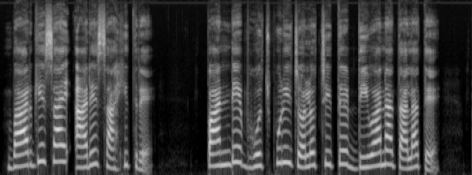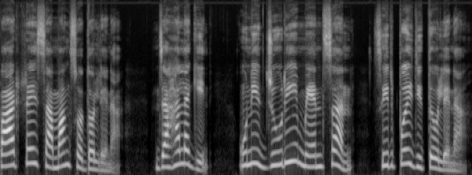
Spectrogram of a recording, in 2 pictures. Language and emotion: Santali, neutral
